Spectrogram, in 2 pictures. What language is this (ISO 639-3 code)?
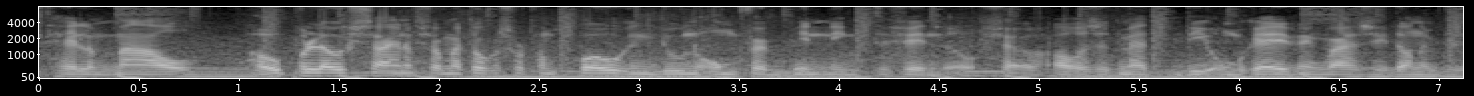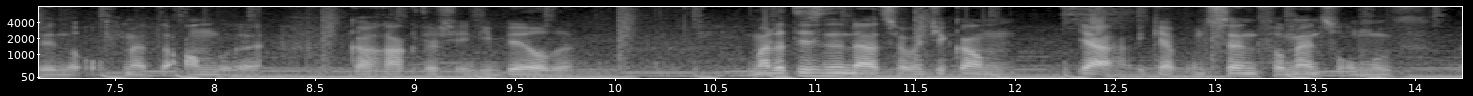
nld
